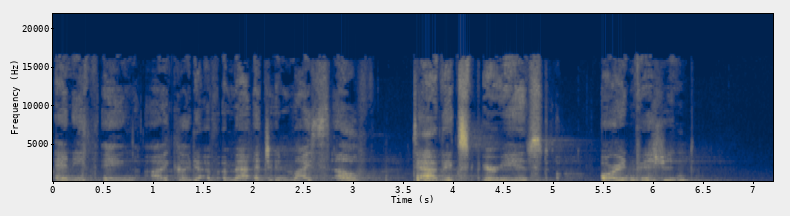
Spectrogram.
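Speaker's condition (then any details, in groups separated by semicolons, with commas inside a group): Dysphonia; not a sore throat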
